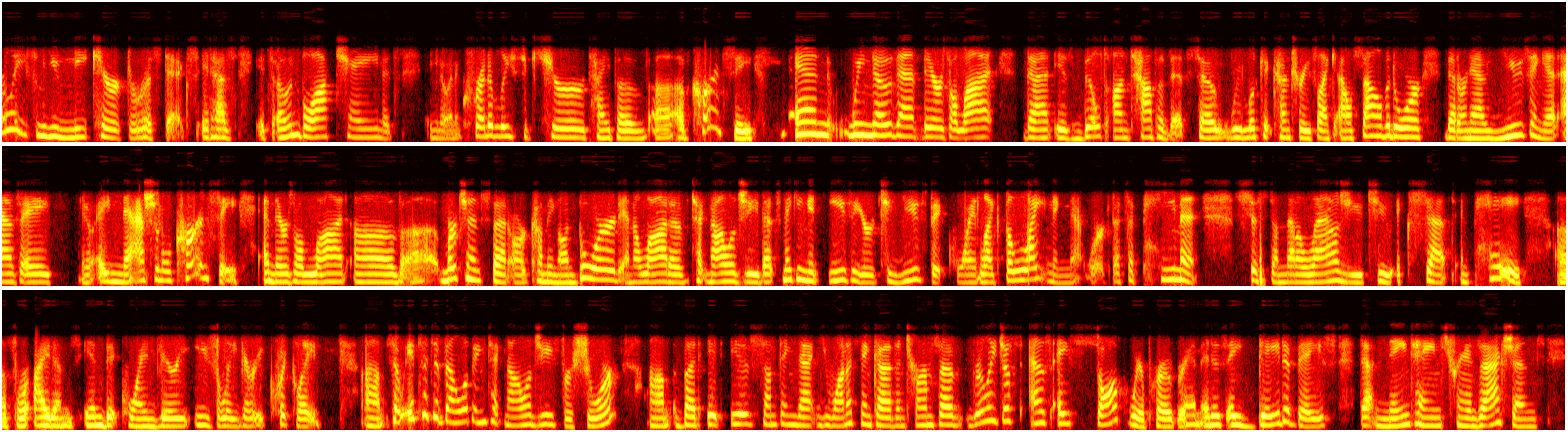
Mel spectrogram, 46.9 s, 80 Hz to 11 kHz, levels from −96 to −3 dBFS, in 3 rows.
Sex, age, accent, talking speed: female, 40-59, American, 175 wpm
